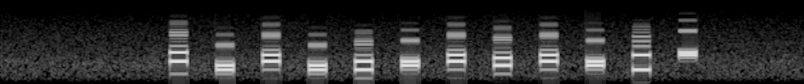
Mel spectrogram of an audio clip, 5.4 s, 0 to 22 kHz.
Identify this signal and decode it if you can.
Multi-frequency trunk signalling (R1, as on North American trunks), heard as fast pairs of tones, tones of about 120 ms. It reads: KP 1912395937 ST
